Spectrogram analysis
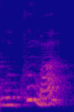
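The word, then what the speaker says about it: lucuma: it it has a maple like taste it's pronounced lukuma um it's ant has it's anti-inflammatory high in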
